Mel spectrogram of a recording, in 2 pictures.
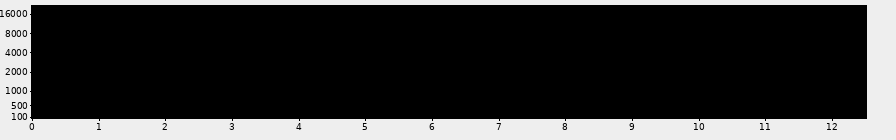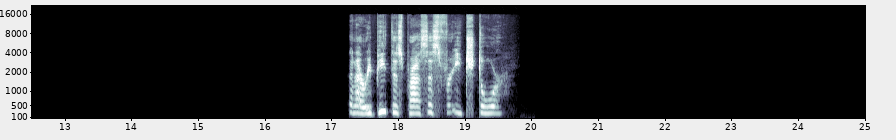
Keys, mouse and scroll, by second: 2.0 click, 8.1 KP_Decimal, 8.3 KP_0, 8.6 KP_5, 9.4 Tab, 11.0 KP_1, 11.2 KP_5, 11.6 Tab, 12.9 KP_Decimal, 13.2 KP_5, 16.1 click, 16.6 Tab, 21.1 click, 21.3 middle click, 21.7 click, 22.2 Tab, 22.6 click, 22.9 Tab, 23.1 click, 23.6 middle click, 23.7 shift+click, 24.0 shift+click, 24.2 middle click, 24.6 shift+click, 24.8 middle click.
